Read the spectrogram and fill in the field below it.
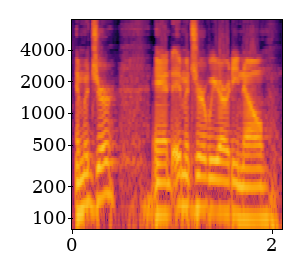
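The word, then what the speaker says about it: Imgur: talk about all right it's I always say I'm ger when I see it but it's actually pronounced imager and imager we already know the huge partnership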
